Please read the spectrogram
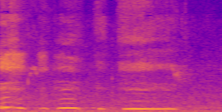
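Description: A woman crying: a few short, high, pitched sobs, then one longer held sob.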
